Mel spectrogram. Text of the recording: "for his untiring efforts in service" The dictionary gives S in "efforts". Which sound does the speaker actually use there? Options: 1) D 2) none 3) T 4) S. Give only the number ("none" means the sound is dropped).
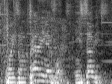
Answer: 2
